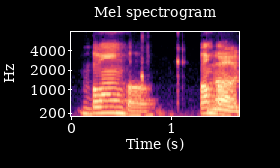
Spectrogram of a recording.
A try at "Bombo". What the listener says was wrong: No, there's no M here. There's no Bombo.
